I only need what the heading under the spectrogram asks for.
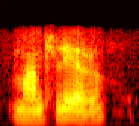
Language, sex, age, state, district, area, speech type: Assamese, male, 45-60, Assam, Darrang, rural, conversation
